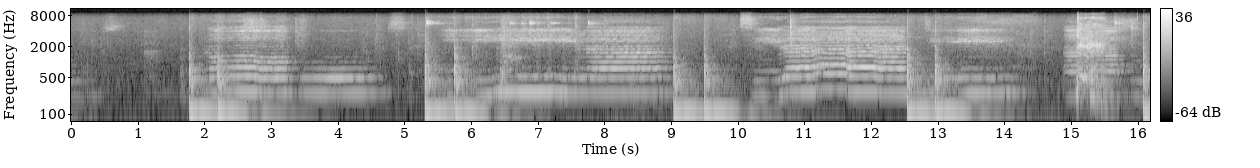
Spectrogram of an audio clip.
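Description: Slow chant sung in long held notes, with a deep drum struck about every three and a half seconds.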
